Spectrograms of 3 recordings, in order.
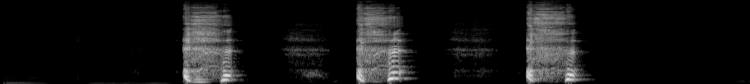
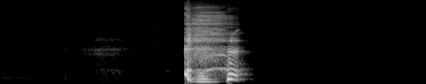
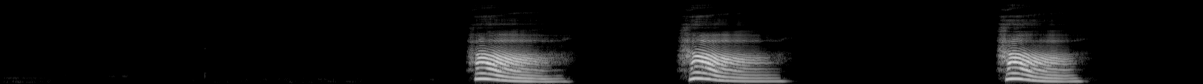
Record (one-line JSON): {"three_cough_length": "7.5 s", "three_cough_amplitude": 30517, "three_cough_signal_mean_std_ratio": 0.32, "cough_length": "4.3 s", "cough_amplitude": 28602, "cough_signal_mean_std_ratio": 0.26, "exhalation_length": "12.0 s", "exhalation_amplitude": 24856, "exhalation_signal_mean_std_ratio": 0.34, "survey_phase": "alpha (2021-03-01 to 2021-08-12)", "age": "45-64", "gender": "Female", "wearing_mask": "No", "symptom_none": true, "smoker_status": "Never smoked", "respiratory_condition_asthma": false, "respiratory_condition_other": false, "recruitment_source": "REACT", "submission_delay": "5 days", "covid_test_result": "Negative", "covid_test_method": "RT-qPCR"}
